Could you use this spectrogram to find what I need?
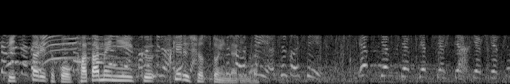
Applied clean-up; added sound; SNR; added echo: none; none; none; none.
